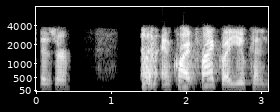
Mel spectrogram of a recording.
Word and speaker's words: FSSR: program called Financial Strategies for Successful Retirement, FSSR, pronounced FISR.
